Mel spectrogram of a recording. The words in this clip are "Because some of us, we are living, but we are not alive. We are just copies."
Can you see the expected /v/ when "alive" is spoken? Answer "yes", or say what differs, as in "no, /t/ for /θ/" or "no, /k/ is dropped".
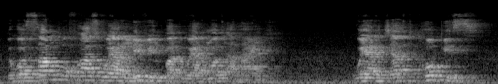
yes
